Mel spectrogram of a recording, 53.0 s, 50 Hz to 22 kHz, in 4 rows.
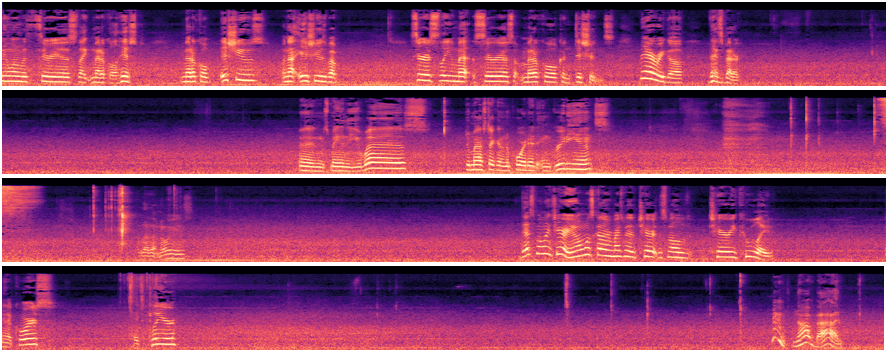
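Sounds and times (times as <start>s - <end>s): outdoor background noise: 0.0s - 53.0s.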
